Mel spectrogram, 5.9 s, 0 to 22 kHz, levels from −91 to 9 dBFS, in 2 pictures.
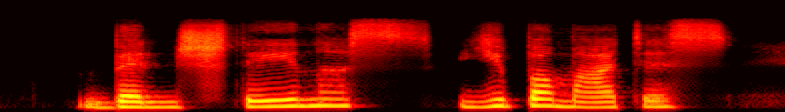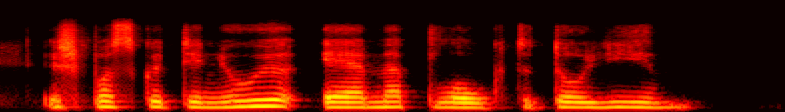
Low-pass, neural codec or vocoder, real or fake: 10.8 kHz; codec, 24 kHz, 0.5 kbps, DualCodec; fake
